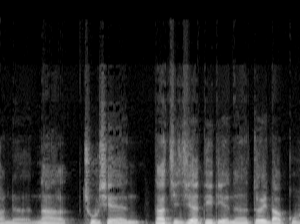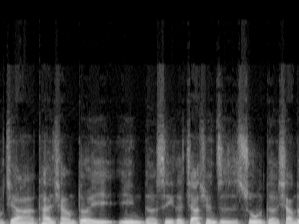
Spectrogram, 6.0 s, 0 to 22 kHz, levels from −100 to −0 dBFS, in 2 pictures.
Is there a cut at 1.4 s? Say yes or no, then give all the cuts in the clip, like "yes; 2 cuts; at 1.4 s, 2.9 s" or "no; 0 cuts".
yes; 1 cut; at 1.4 s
